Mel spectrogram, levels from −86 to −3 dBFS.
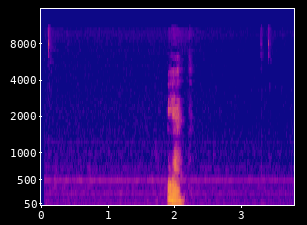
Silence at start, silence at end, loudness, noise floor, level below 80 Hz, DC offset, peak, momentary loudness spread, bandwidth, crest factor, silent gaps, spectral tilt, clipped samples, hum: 1.9 s; 1.65 s; -28 LUFS; -62 dBFS; -52 dBFS; under 0.1%; -12 dBFS; 29 LU; 11.5 kHz; 24 dB; none; -7.5 dB/octave; under 0.1%; none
